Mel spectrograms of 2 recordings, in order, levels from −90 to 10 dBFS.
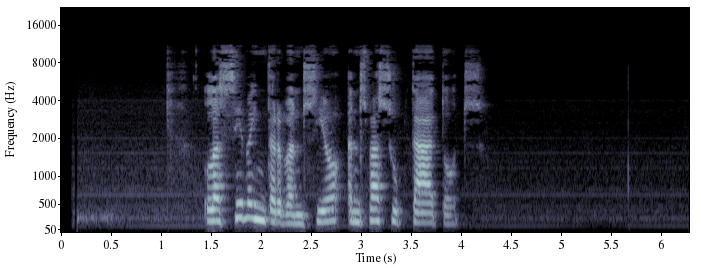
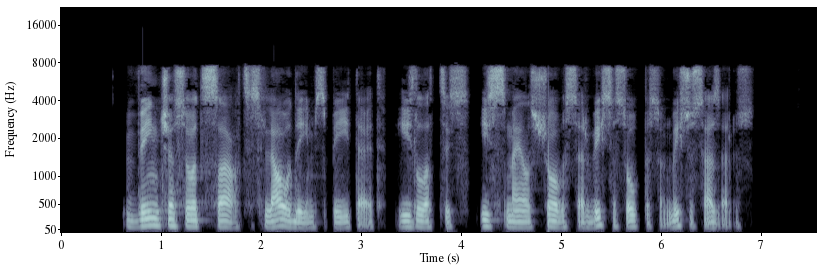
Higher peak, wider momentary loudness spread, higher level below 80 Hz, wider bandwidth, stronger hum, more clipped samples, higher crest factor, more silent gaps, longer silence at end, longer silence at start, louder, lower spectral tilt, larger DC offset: about the same, 0 dBFS vs 0 dBFS; first, 16 LU vs 11 LU; second, -72 dBFS vs -52 dBFS; first, 11.5 kHz vs 8 kHz; neither; neither; about the same, 22 dB vs 18 dB; second, none vs 3.26-3.34 s, 4.10-4.15 s; first, 2.1 s vs 0.65 s; first, 1.05 s vs 0.65 s; about the same, -19 LUFS vs -17 LUFS; about the same, -4 dB/octave vs -3 dB/octave; neither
